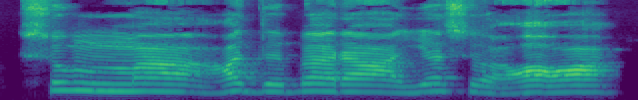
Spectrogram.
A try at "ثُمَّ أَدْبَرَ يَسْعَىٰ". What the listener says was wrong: सीन को मोटा पड़ जाता। ثم أدبر يسعى، ثم أدبر يسعى، ثم أدبر يسعى. يسعى. يس سين बारीक।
